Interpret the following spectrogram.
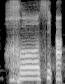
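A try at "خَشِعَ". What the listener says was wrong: Pendek. Nggak ada yang panjang. Khosyi'a. Khosyi'a. Nggak ada yang panjang ya.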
